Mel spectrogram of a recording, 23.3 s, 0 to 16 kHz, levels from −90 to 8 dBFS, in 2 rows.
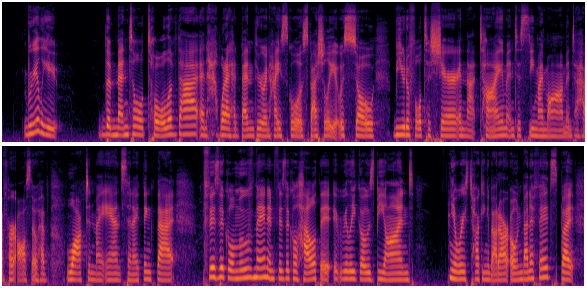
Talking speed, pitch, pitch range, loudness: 160 wpm, 185 Hz, 170-200 Hz, -26 LUFS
